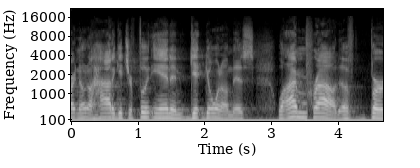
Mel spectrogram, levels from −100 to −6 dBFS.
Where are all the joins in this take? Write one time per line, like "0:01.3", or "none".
0:03.5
